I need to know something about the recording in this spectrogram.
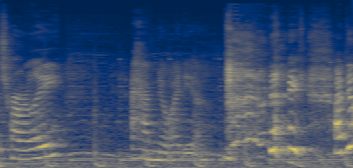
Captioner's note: laughs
